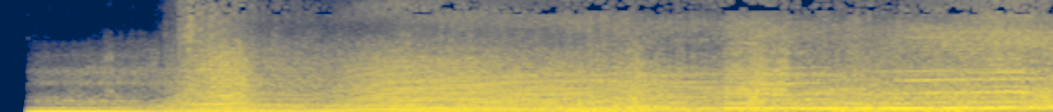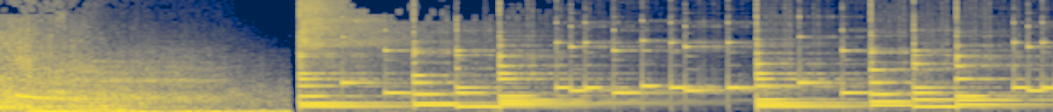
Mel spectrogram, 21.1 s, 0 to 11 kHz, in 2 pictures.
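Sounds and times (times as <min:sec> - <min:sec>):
deep engine drone: 0:00.2 - 0:13.4
vehicles whooshing past: 0:00.3 - 0:13.0.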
